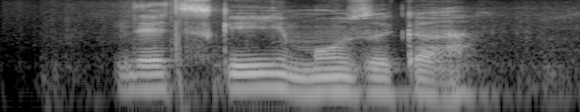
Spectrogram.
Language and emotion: Russian, neutral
